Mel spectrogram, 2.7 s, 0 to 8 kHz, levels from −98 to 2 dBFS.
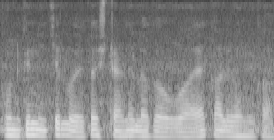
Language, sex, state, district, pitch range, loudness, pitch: Hindi, male, Uttar Pradesh, Shamli, 100-120 Hz, -16 LUFS, 110 Hz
